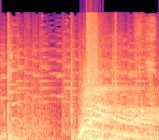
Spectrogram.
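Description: Horror film soundtrack: quiet, tense score, then a sudden loud jump-scare hit about a second in. A pitched cry rises and then slides down in pitch with it.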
